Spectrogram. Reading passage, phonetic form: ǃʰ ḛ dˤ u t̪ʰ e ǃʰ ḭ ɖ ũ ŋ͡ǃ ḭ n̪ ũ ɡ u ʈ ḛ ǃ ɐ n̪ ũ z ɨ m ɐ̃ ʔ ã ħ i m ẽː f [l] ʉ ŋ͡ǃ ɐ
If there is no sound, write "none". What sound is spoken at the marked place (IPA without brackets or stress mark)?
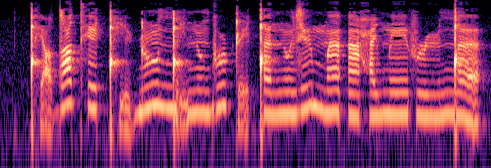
ɹ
